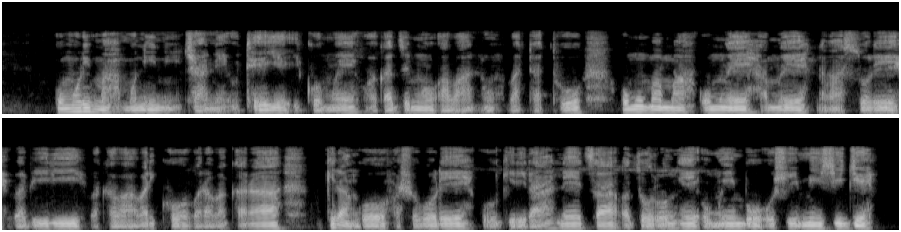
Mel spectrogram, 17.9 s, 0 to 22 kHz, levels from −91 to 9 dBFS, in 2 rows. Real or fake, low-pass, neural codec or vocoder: fake; 7.2 kHz; vocoder, 22.05 kHz, 80 mel bands, Vocos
